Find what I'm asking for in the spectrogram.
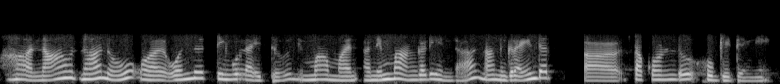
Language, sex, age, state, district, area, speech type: Kannada, female, 30-45, Karnataka, Shimoga, rural, conversation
